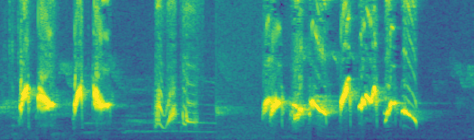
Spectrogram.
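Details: Red-whiskered bulbul competition singing used for training birds: bright, slurred whistled phrases of quick rising-falling notes, in three bursts separated by short pauses, clear and close.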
